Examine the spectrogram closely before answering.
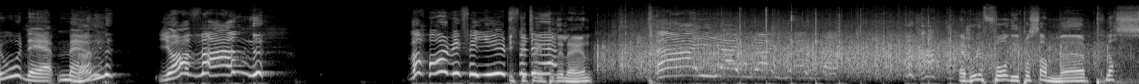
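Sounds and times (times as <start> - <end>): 
speech: 0.0 - 2.7, 4.6 - 7.3, 9.6 - 11.3
big applause sound effect: 5.9 - 11.3
laughter: 6.2 - 11.3.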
